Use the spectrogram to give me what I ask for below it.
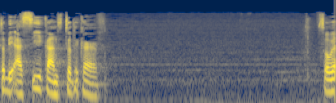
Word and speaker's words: secant: at secant and tangent some may pronounce it second my ancient mathematics teacher said secant and I'm using that word also so secant if a straight line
